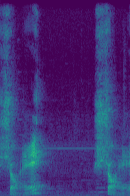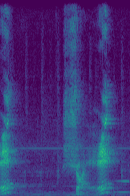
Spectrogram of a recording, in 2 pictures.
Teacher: third tone, falling then rising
